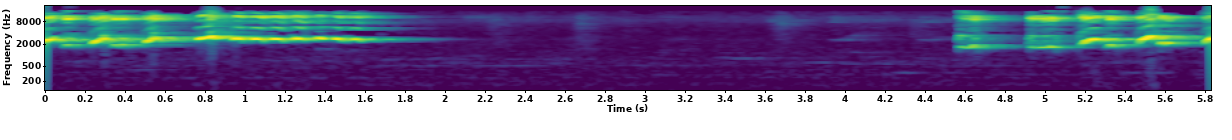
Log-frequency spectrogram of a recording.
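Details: Song of an orange-headed thrush, a lure meant to spark a quiet bird into singing: a two-second run of rich, tumbling whistled notes, then a pause and another varied warbling phrase.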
